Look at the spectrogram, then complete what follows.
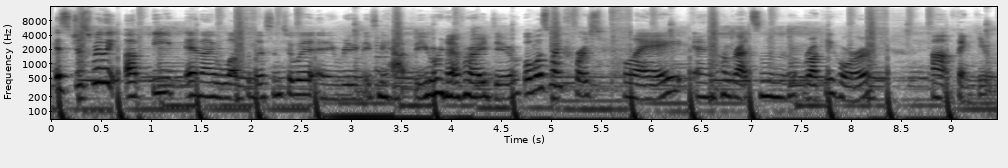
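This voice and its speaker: Upbeat Brazilian woman vlogging. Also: mid-range voice. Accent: Brazilian Portuguese. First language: Portuguese. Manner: chatty, upbeat, frequent "like" fillers. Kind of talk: casual Q&A chat.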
